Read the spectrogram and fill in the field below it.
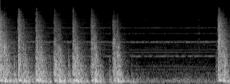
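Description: Rapid, heavy banging on a wooden door in a movie scene, a fugitive outlaw pounding on a farmer's door: six quick thuds in an urgent burst, a brief pause with a faint ringing tone, then one more loud bang.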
